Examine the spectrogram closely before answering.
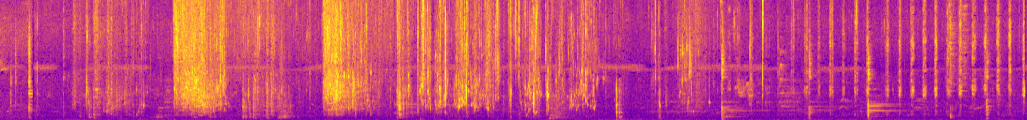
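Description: Water poured into a steel basin twice in long splashing runs, then hands washing offal in the water, with repeated sloshing and splashes.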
